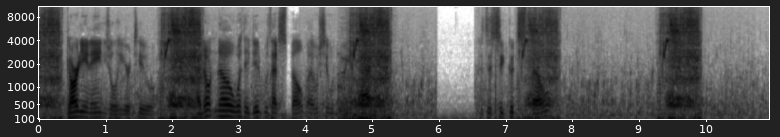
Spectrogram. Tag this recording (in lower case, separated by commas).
speech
